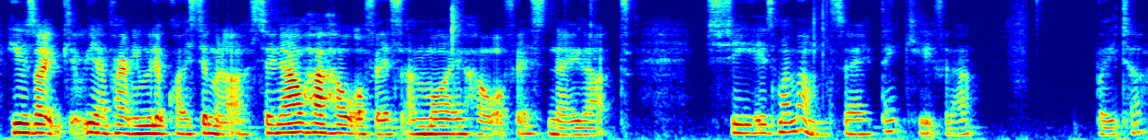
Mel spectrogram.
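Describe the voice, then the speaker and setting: Nineteen-year-old woman, casual storytime, rambling, husky low voice. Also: fairly quick, darkish tone. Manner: chatty, rambling, lots of "like". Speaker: influencer. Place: home, doing beauty routine.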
